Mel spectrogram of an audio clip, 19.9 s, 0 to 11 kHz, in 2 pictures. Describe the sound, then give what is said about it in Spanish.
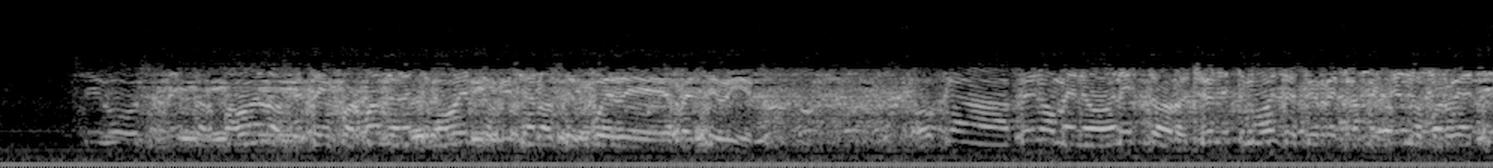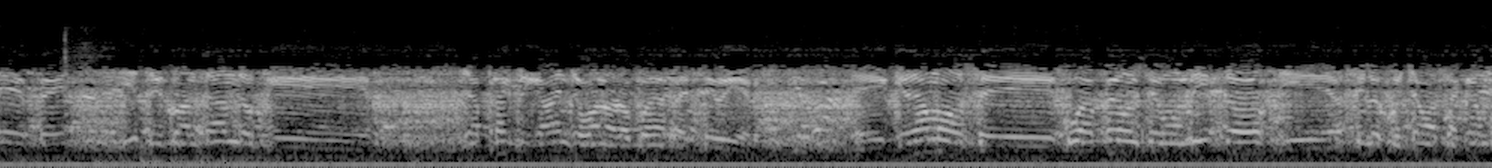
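The first radio signals sent by a satellite, heard at 1:15 as received from Río Gallegos: a continuous, thin-sounding stream of warbling, chirping tones over a steady hiss, fluctuating rapidly in pitch and holding an even loudness throughout. “Bueno, en este momento, a la 1:15, estamos escuchando las primeras señales enviadas por el satélite.”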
